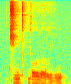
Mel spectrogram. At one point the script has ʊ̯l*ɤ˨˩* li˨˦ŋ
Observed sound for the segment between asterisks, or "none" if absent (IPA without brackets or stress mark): ɤ˨˩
